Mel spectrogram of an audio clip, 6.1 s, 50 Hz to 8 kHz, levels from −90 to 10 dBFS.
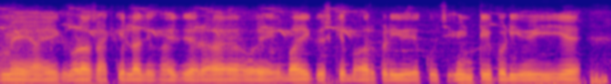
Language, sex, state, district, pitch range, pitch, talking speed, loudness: Hindi, male, Rajasthan, Bikaner, 95-100 Hz, 95 Hz, 215 wpm, -17 LUFS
